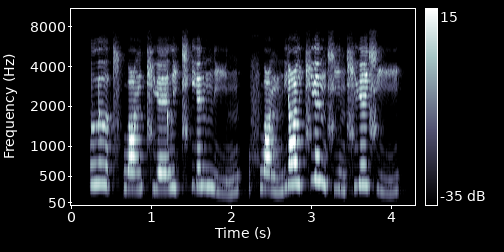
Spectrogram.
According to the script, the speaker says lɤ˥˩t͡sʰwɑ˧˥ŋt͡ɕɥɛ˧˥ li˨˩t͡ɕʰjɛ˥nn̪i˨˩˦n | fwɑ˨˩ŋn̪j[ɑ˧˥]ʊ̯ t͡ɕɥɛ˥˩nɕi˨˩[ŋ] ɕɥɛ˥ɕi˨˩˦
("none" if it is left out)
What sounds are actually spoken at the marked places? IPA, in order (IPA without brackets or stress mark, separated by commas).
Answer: ɑ˥, n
